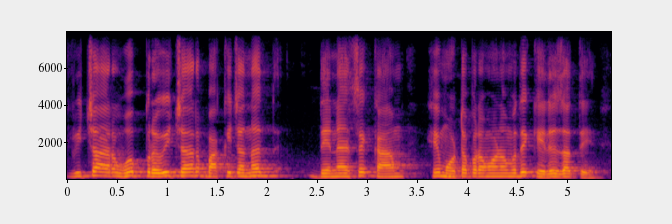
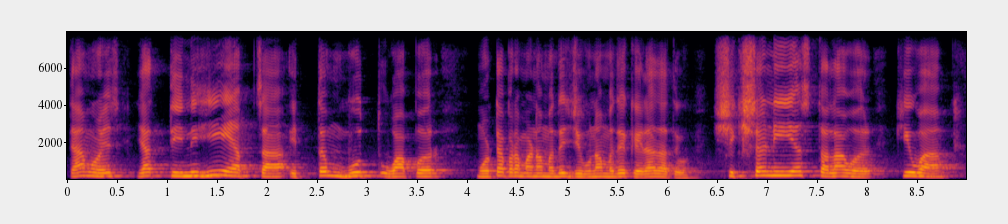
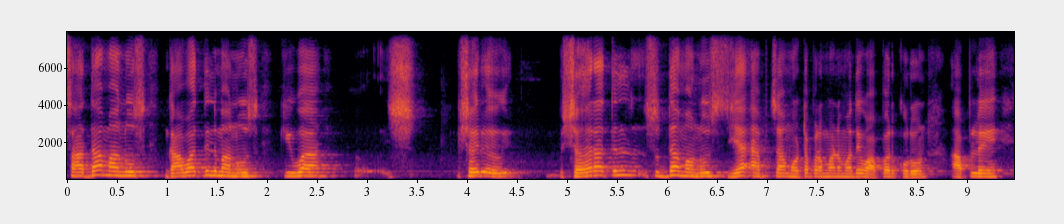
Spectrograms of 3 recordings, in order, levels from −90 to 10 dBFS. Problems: background sounds at intervals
